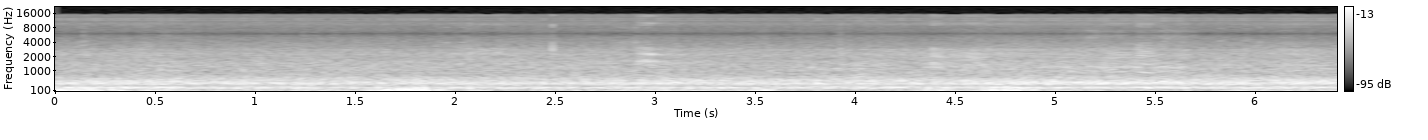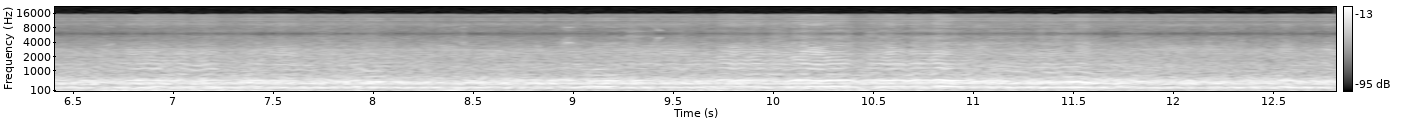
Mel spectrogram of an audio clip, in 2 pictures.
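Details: Honey bees buzzing at a hive among heather during an inspection, filmed with a GoPro; a steady, even hum with two layered tones, one low and one higher, continuing throughout with faint rustling underneath.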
